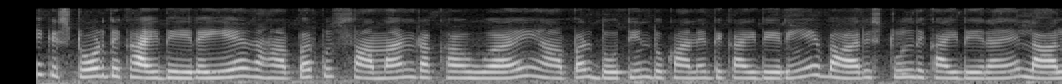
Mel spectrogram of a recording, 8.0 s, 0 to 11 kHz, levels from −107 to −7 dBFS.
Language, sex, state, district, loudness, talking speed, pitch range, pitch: Hindi, female, Chhattisgarh, Kabirdham, -30 LUFS, 220 wpm, 240-280 Hz, 255 Hz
